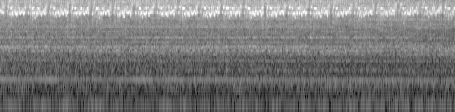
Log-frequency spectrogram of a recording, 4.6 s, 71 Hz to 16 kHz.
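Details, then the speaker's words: BMW E46 with M54 engine at idle: a steady high, piercing squeal rides over an even idle without fading, louder from the alternator side; a slipping belt or dry idler/pulley is suspected, not confirmed. "Ну, со стороны генератора больше звук идет."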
